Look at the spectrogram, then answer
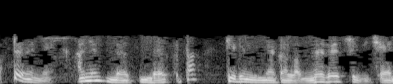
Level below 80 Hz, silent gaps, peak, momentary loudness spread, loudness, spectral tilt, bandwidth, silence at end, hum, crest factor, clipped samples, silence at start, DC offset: -42 dBFS; none; -2 dBFS; 8 LU; -14 LUFS; -11.5 dB/octave; 4.2 kHz; 0 s; none; 12 dB; under 0.1%; 0 s; under 0.1%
